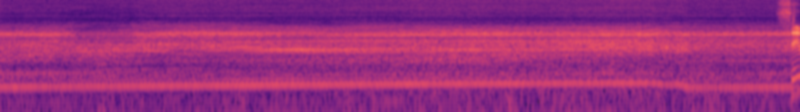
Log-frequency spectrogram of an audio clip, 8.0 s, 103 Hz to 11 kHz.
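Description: Honda CG Fan 125's single-cylinder four-stroke engine held wide open on a top-speed run, its note climbing slowly as the bike gathers speed toward 100 km/h, then dipping a little about seven seconds in. Heavy wind rush on the microphone underneath.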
